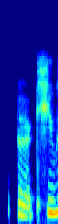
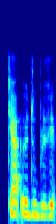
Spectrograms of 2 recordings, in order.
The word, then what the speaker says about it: Kew: Kew, ça s'écrit K-E-W pour ceux qui ne connaîtraient pas. Je le dis parce que en fait, quand on ne connaît pas, ça fait bizarre d'entendre Kew.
